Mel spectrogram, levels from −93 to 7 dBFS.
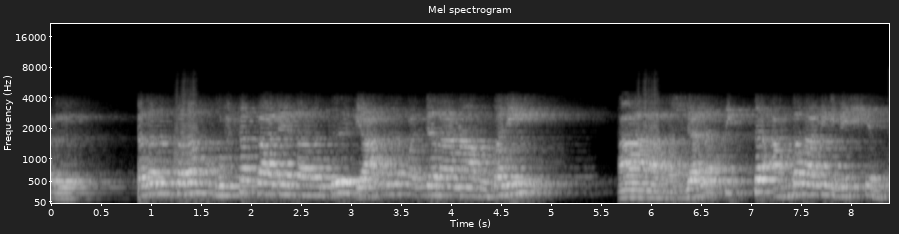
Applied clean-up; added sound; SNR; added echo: none; Brass instrument; 20 dB; reverberation time 1.0 s.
